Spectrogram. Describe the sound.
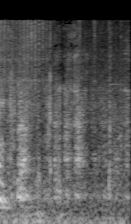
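A small dog pants on dusty ground with quick, rhythmic, breathy huffs that keep a steady fast pace through the short clip.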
